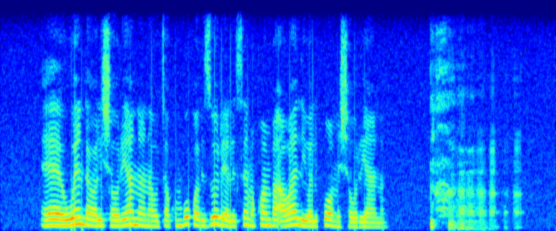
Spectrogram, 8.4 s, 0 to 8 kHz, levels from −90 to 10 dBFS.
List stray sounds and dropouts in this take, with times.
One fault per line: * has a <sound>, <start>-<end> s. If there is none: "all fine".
* has a laugh, 6.4-7.9 s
